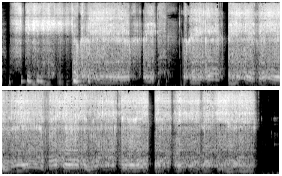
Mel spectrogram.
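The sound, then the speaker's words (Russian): A voice imitates a turbocharged car's exhaust with loud, sputtering, raspy blats and wobbling growls, broken into several bursts over about eleven seconds. “И человек на своем турбированном дристалище, у которого звук”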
